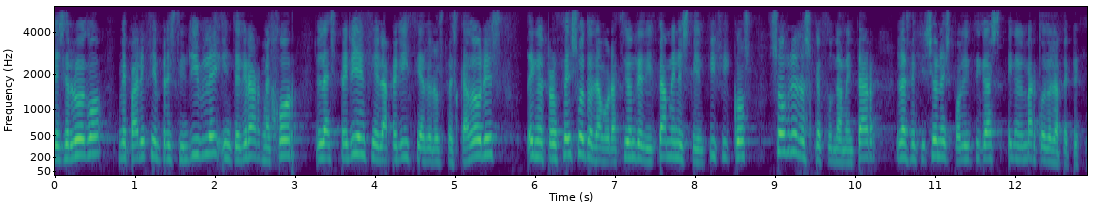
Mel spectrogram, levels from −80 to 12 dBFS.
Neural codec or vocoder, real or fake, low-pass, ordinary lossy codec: codec, 44.1 kHz, 3.4 kbps, Pupu-Codec; fake; 5.4 kHz; none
